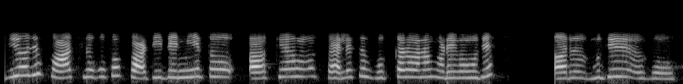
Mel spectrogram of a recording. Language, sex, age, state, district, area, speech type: Urdu, female, 18-30, Uttar Pradesh, Gautam Buddha Nagar, rural, conversation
